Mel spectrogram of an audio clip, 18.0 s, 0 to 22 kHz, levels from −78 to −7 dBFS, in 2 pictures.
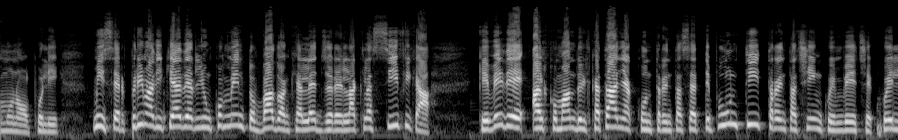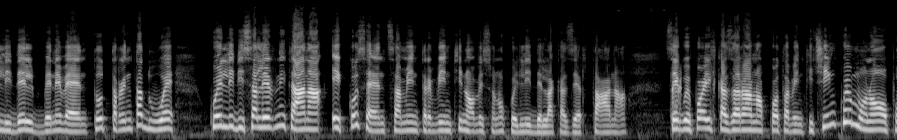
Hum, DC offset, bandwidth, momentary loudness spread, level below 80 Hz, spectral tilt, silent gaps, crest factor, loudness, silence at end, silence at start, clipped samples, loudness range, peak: none; under 0.1%; 18 kHz; 8 LU; -60 dBFS; -3.5 dB/octave; none; 16 dB; -22 LUFS; 0 s; 0 s; under 0.1%; 3 LU; -8 dBFS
